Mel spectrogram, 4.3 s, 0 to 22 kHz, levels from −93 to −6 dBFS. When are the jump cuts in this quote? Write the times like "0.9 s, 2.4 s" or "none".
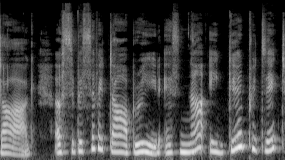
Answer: none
